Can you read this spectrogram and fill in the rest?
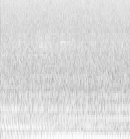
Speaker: Oh ya ini udah bisa lagi jadi gitu caranya temen-temen kalau akinya soak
